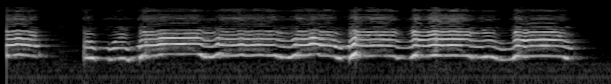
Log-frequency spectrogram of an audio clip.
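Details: Siberian Husky. A Siberian Husky gives a drawn-out, tuneful howl, the pitch sliding up and down in wavering phrases. Short breaks separate several sustained, yodel-like notes in a small indoor space.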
